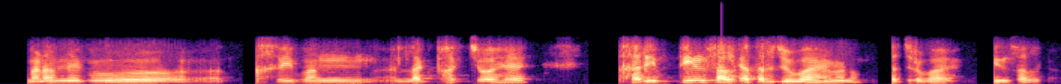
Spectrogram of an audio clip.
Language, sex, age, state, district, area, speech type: Urdu, male, 30-45, Telangana, Hyderabad, urban, conversation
